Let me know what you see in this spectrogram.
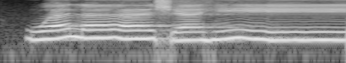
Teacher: Maka kalau berhenti, hi-nya ini boleh panjang 2, boleh 4 atau boleh 6 harokat, asal konsisten dalam satu kali membaca.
